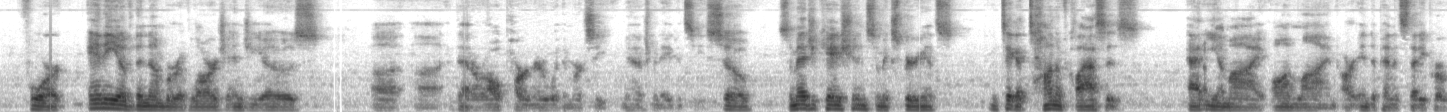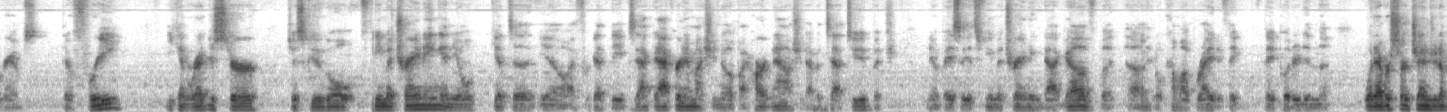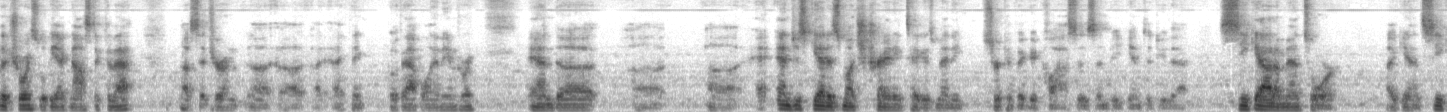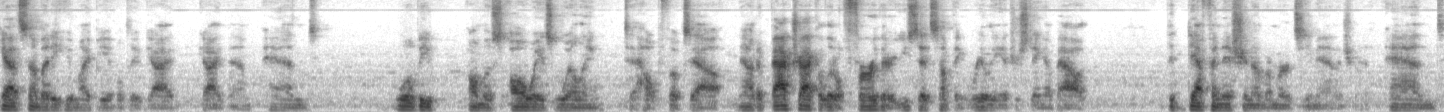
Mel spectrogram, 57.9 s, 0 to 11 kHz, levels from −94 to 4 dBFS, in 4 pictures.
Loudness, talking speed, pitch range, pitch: -25 LUFS, 175 wpm, 80-95 Hz, 85 Hz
